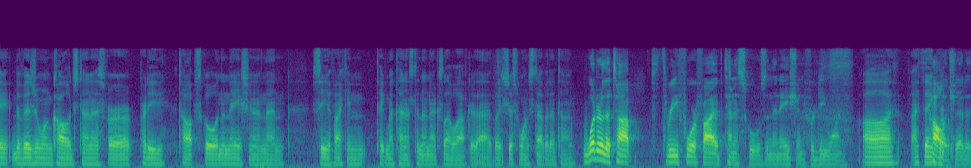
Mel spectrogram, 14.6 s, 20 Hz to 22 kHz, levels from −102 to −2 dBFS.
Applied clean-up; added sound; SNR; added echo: none; none; none; none.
